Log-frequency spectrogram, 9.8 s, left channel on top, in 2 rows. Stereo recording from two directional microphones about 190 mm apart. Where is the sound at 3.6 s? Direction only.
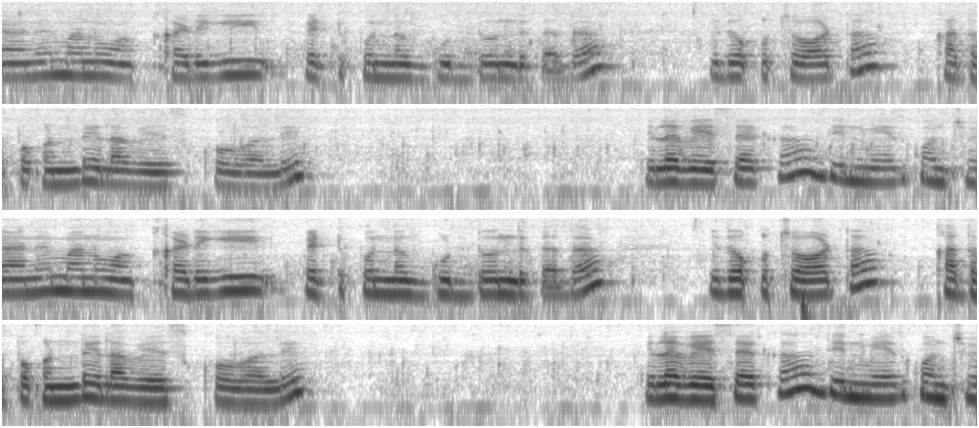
40° right (ahead or behind).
